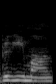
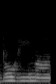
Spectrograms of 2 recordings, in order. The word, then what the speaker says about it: bogeyman: You pronounce it Boogeyman, don't you? Whereas we pronounce it Boogeyman. Yeah, we pronounce it Bogeyman over here.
